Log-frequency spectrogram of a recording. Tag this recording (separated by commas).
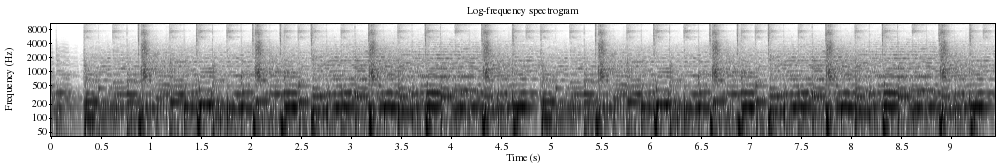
Music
